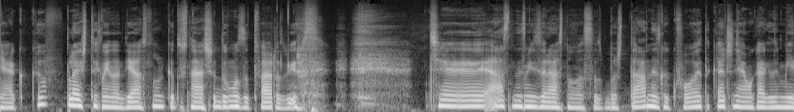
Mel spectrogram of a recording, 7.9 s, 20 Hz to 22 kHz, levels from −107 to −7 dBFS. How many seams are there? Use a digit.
4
